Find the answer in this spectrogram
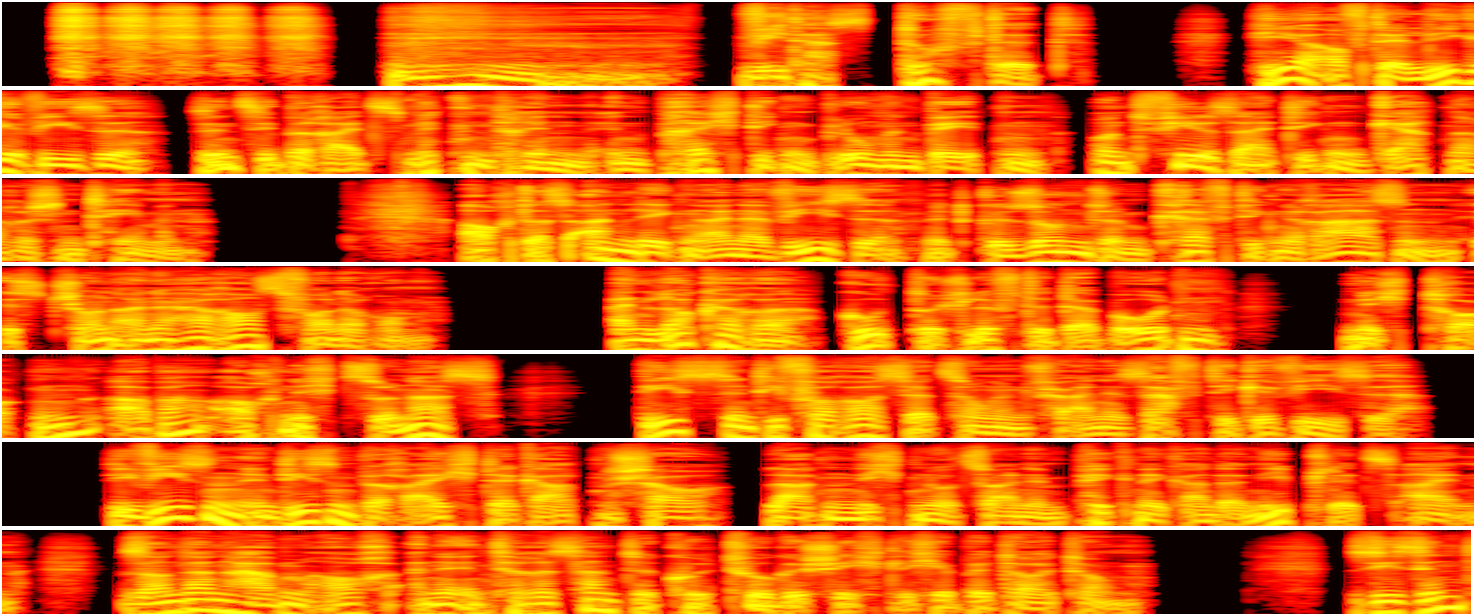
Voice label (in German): Audioguide; Beelitz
